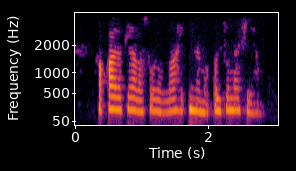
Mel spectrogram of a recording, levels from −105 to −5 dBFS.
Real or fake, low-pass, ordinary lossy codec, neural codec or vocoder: real; 3.6 kHz; MP3, 32 kbps; none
